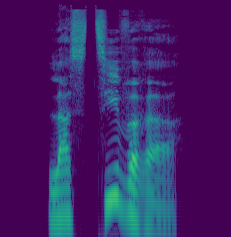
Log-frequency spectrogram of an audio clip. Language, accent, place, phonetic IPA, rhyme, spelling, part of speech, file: German, Germany, Berlin, [lasˈt͡siːvəʁɐ], -iːvəʁɐ, lasziverer, adjective, De-lasziverer.ogg
- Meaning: inflection of lasziv: 1. strong/mixed nominative masculine singular comparative degree 2. strong genitive/dative feminine singular comparative degree 3. strong genitive plural comparative degree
